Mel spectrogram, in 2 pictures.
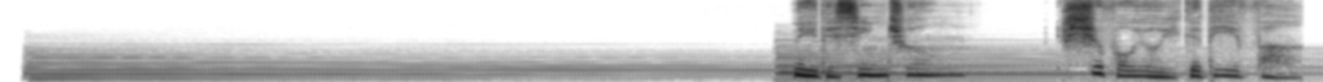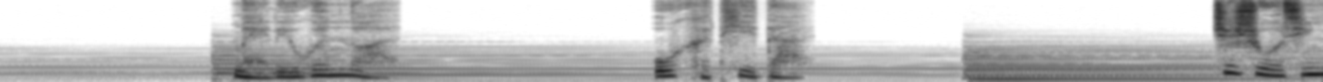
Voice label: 女-独白-走心 自然温柔; 最美地方; 女26-独白《最美地方》-走心 自然温柔

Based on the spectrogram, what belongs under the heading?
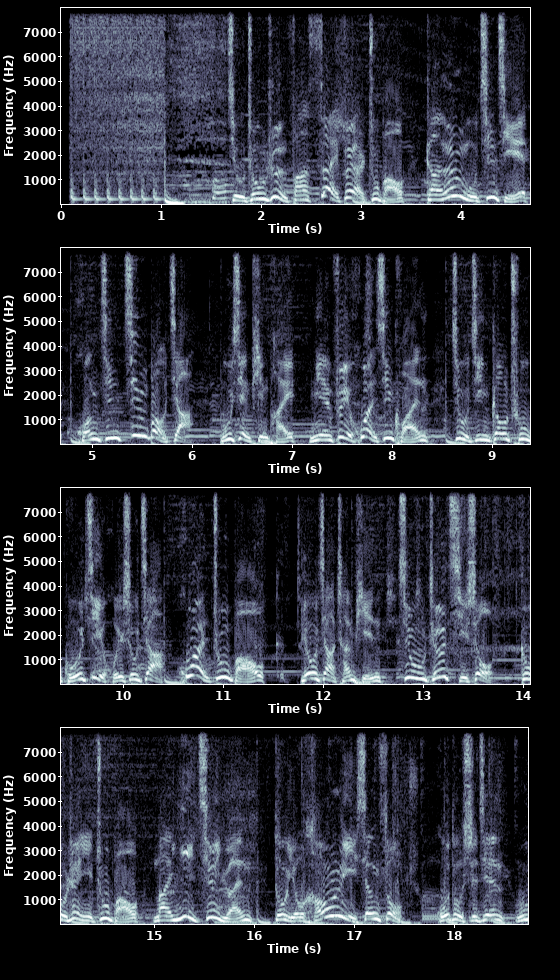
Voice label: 激情促销男, 感恩母亲节黄金惊爆价

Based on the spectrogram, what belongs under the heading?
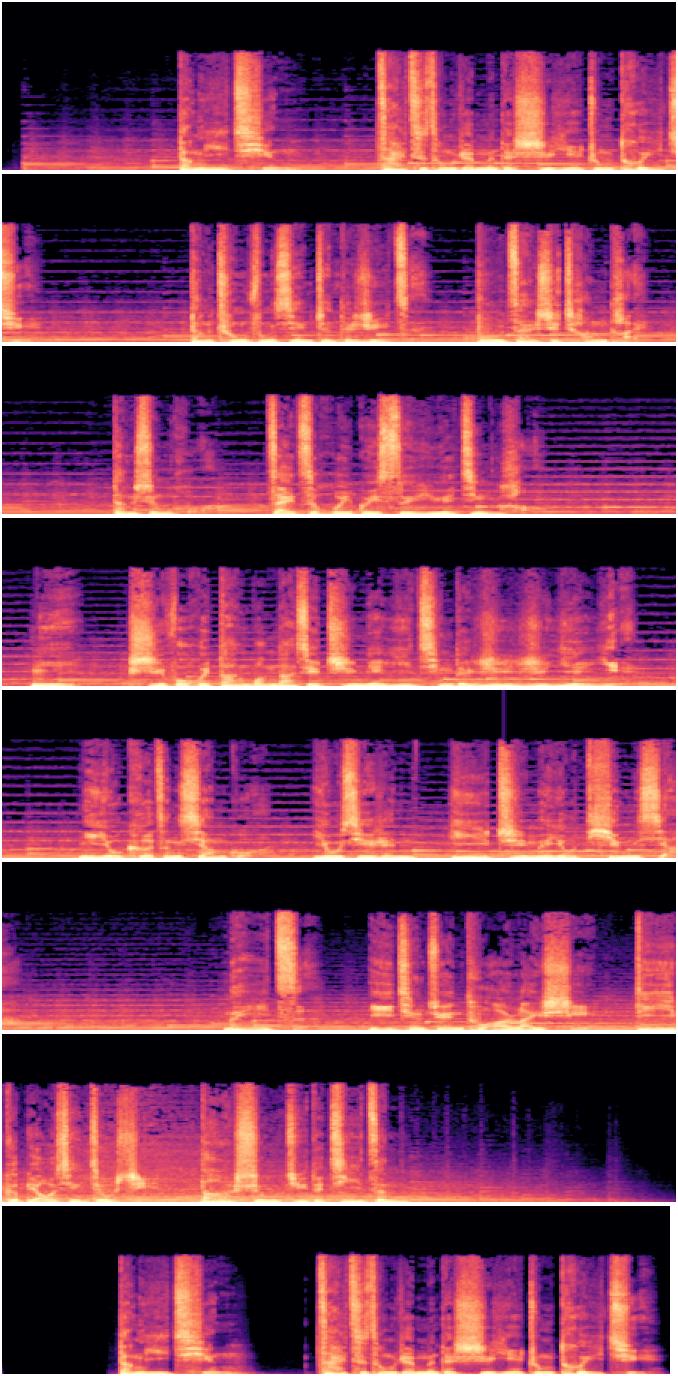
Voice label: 男 抗疫宣传片 走心浑厚; 男B8-高端品质; 沉稳大气; 抗疫宣传片《抗疫》

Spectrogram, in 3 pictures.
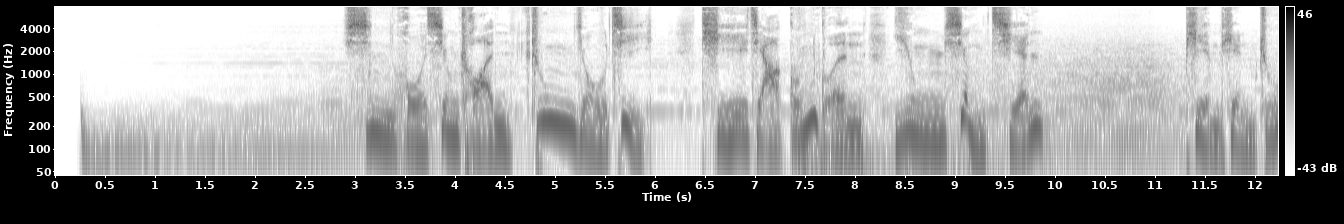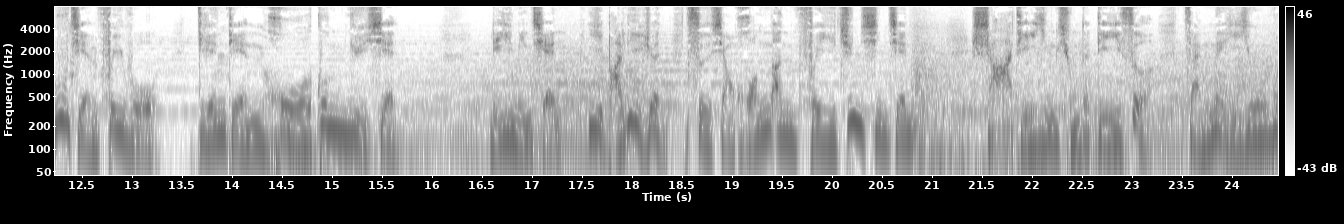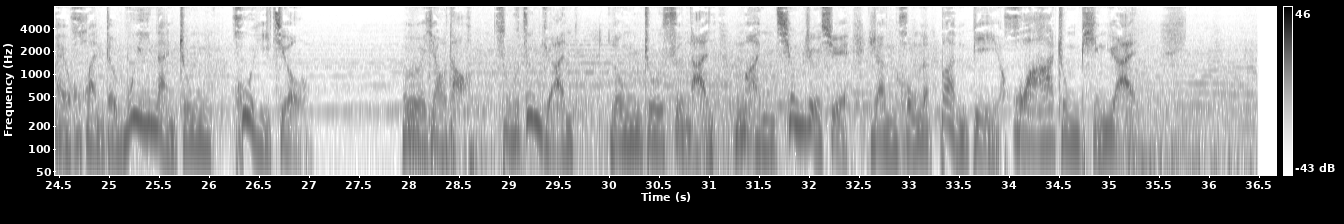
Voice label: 男, 宣传片, 低沉磁性有力; 铁甲滚滚

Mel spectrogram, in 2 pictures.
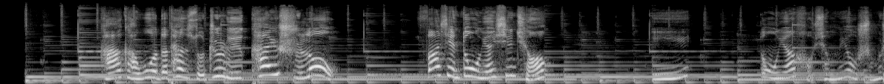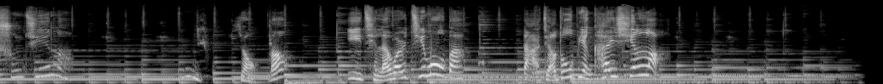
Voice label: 女-童声【积木广告】-10-12男童

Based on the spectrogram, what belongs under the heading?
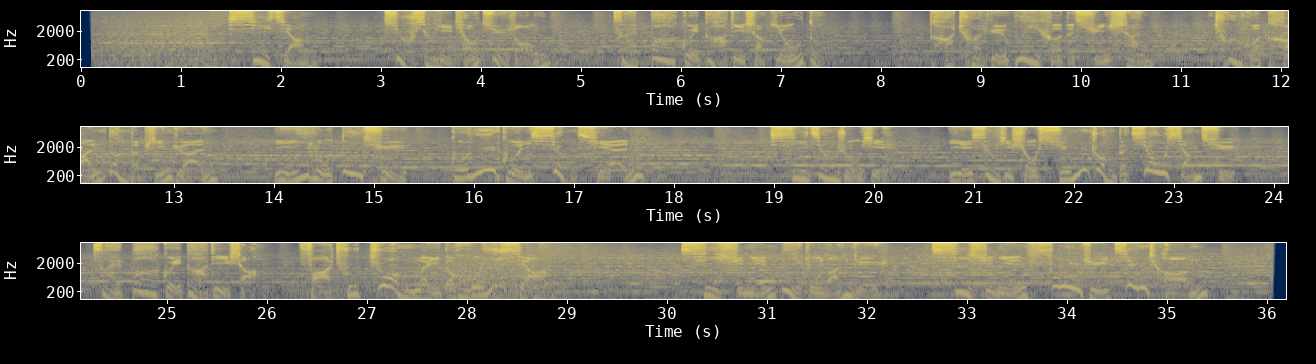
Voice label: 男 企业宣传 雄伟大气; 西江乳业

